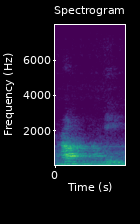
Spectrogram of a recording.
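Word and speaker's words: رب: Nah, jadi kalau membaca tasdid ditekan membacanya rabbi. Rabbi rabbi rabi bukan rabi dengan rabi beda tulisannya sama tapi suaranya beda.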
